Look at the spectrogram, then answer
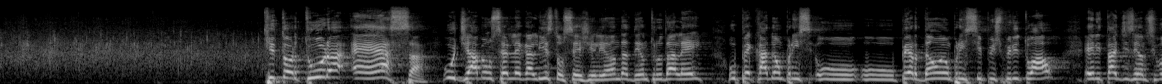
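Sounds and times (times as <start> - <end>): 
audience applauding actors after a performance: 0.0 - 3.3
speech: 2.6 - 11.6.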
